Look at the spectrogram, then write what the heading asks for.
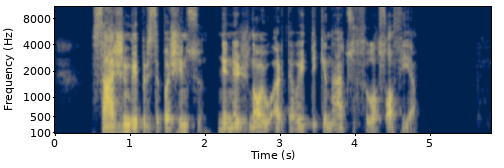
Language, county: Lithuanian, Panevėžys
